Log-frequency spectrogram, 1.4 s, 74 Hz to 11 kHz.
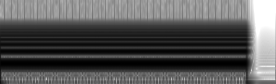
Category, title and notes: Instrument samples > Synths / Electronic
03. FM-X ALL2 SKIRT5 C3root
Montage, FM-X, Yamaha, MODX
